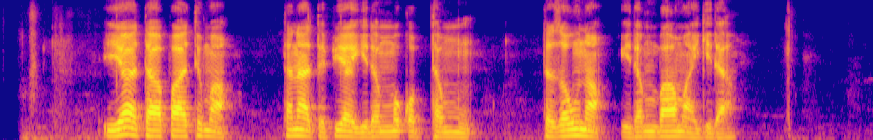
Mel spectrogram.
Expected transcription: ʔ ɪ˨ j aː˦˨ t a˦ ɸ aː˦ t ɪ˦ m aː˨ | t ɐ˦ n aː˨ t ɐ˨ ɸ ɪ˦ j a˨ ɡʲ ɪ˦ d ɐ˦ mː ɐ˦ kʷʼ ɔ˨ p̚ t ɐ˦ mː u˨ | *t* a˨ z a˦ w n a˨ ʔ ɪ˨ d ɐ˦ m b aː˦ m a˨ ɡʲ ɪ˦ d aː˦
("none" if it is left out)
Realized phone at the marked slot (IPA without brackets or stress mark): t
